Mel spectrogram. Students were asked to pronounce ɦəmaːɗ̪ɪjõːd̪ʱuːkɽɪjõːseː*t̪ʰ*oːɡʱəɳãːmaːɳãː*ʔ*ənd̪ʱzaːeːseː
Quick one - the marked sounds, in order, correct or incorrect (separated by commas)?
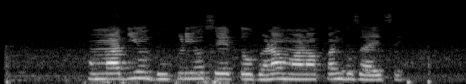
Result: incorrect, incorrect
